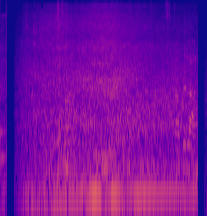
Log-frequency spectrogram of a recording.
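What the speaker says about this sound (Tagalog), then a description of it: "Ang bibilis ng sasakyan, guys." Traffic on a road rushes past in a steady, loud roar of fast-moving cars, with a constant low rumble lasting several seconds and a voice briefly audible under the noise.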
